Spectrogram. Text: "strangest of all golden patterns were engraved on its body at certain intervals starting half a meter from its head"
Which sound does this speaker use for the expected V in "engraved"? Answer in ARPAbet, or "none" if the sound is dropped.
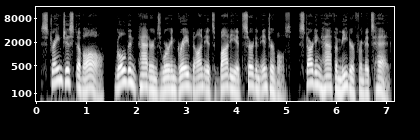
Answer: V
